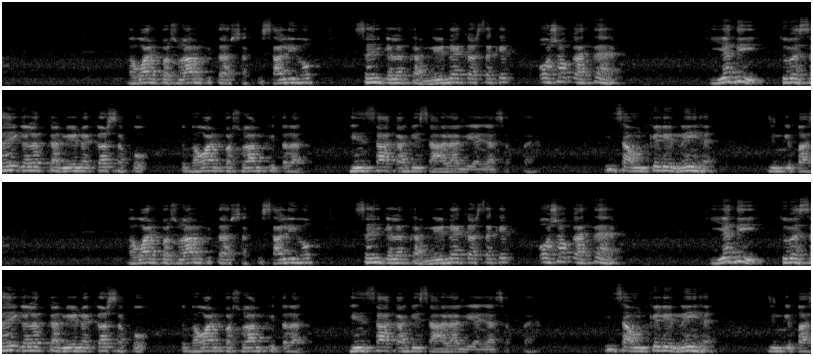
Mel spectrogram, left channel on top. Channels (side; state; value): both; identical; correlation 1.00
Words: भगवान परशुराम की तरह शक्तिशाली हो, सही गलत का निर्णय कर सके। ओशो कहते हैं कि यदि तुम्हें सही गलत का निर्णय कर सको तो भगवान परशुराम की तरह हिंसा का भी सहारा लिया जा सकता है। हिंसा उनके लिए नहीं है जिनके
